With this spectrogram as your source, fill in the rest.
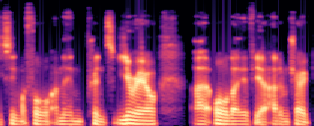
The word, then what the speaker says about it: Uriel: if you're Adam Troke, you're calling him Iriel, which I assume is the correct pronunciation because people at Games Workshop would know that. However, he's Uriel in my book, and that is where we're going to lie forevermore.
